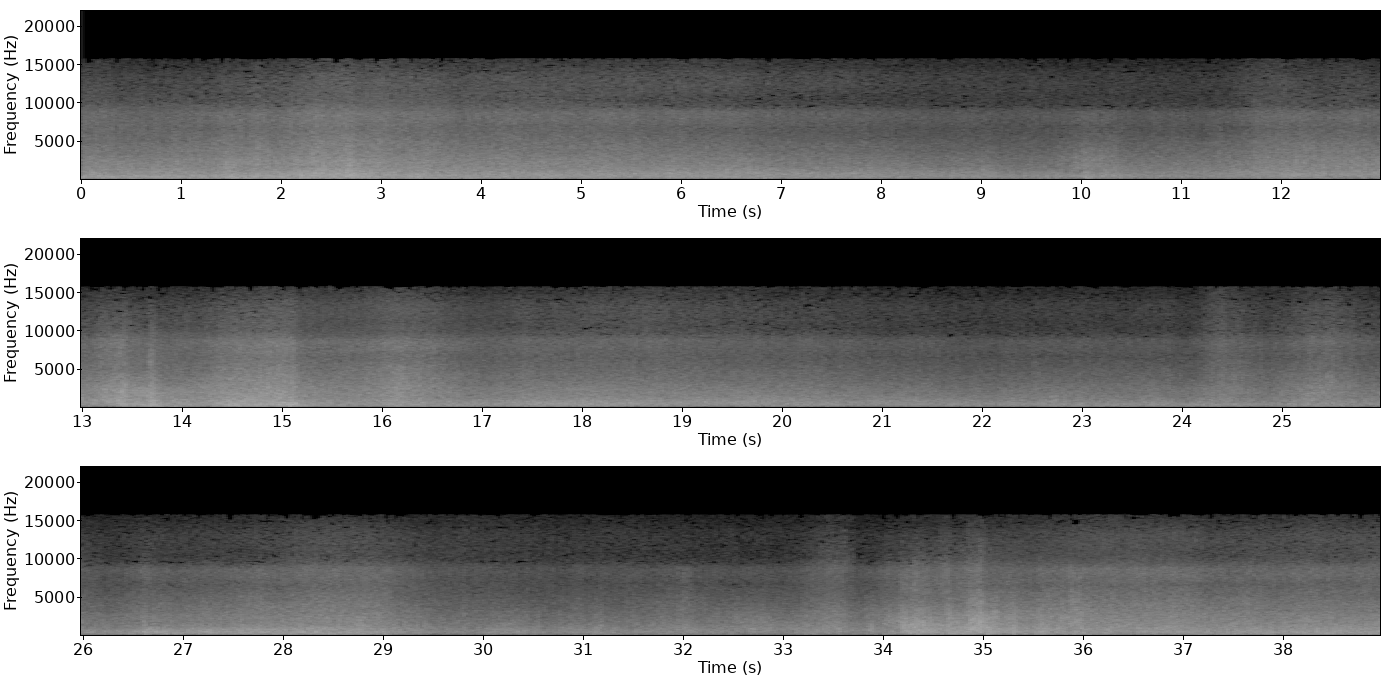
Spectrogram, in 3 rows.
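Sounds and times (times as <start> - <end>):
ocean waves breaking: 7.9 - 38.9.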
